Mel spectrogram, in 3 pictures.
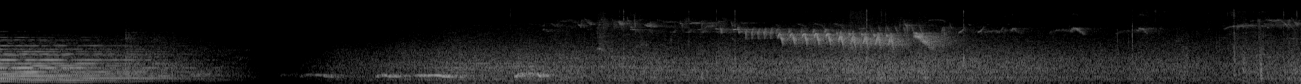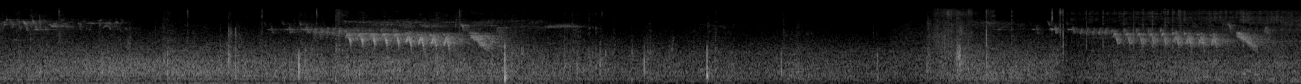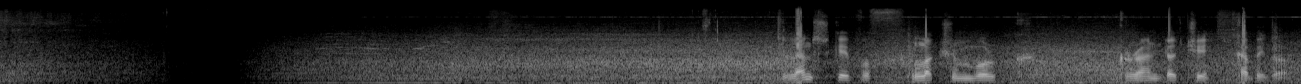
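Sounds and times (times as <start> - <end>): low cooing: 3.0 - 5.6.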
